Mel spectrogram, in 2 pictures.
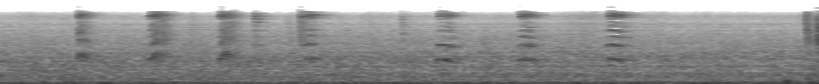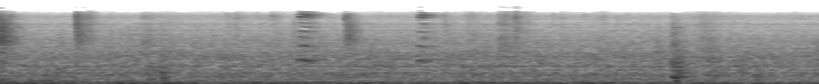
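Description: Small-room kitchen sounds: scattered light clicks and squeaks, a few a second, over a steady low hum.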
